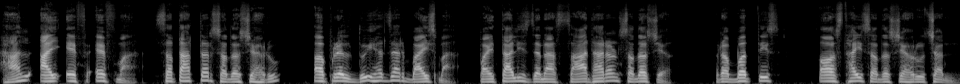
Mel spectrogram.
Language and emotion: Nepali, neutral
